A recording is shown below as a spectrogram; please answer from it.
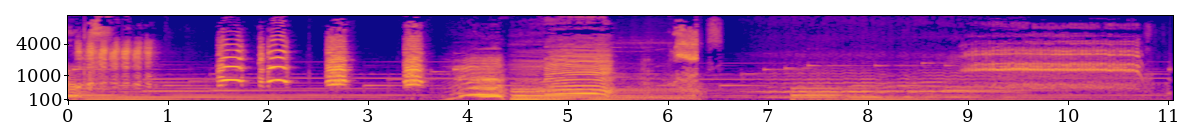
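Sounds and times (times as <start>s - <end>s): soft background music: 0.0s - 11.0s
farm animal calls: 9.0s - 10.9s.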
